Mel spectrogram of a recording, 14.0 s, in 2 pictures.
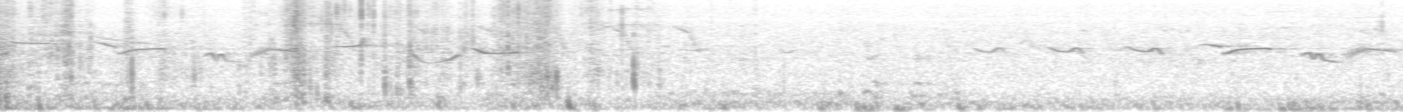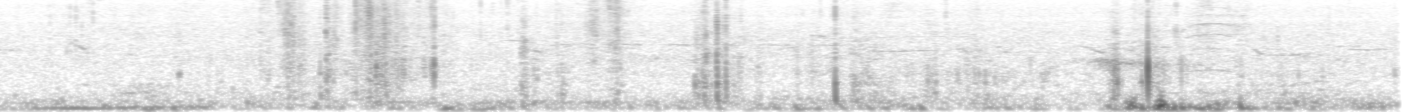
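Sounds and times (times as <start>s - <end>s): footsteps crunching on leaf litter: 0.0s - 3.5s, 8.2s - 13.2s.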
